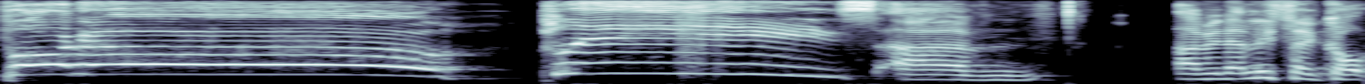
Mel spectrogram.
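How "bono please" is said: put-on scream, much higher in pitch. Picturing Hamilton sat there calling across the continent, imitating Hamilton screaming. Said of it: "going to be screaming across the continent".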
